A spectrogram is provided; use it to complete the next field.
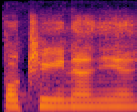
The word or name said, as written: počínanie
